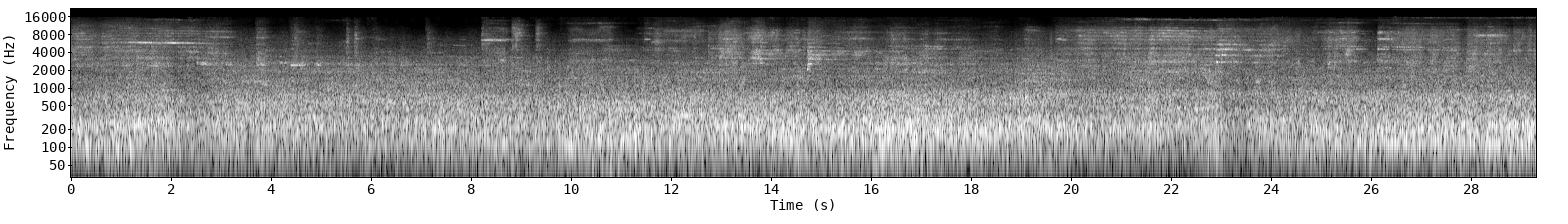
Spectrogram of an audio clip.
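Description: Train cars rolling past: a steady, loud rumble of wheels on rail, with high-pitched wheel squeal coming and going and some clicking over the rail joints.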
